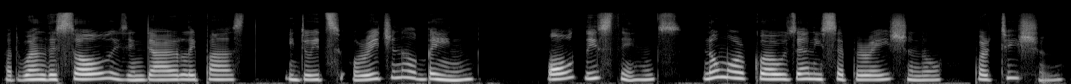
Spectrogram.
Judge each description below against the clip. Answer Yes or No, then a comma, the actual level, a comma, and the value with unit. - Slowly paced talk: Yes, slow, 120 wpm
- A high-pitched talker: Yes, high, 235 Hz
